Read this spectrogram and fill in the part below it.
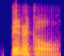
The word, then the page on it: binnacle: American English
